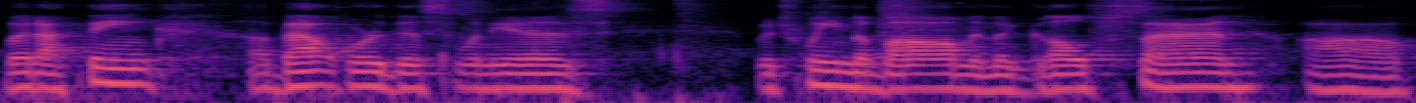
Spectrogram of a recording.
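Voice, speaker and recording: A man's voice: mid-range voice, flat delivery, measured pace, a little hiss or hum. An American man chatting casually to viewers as he works on projects, folksy and informal, thinking aloud. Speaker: host of a garage project vlog. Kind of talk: casual chat to viewers while working. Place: garage and yard.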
